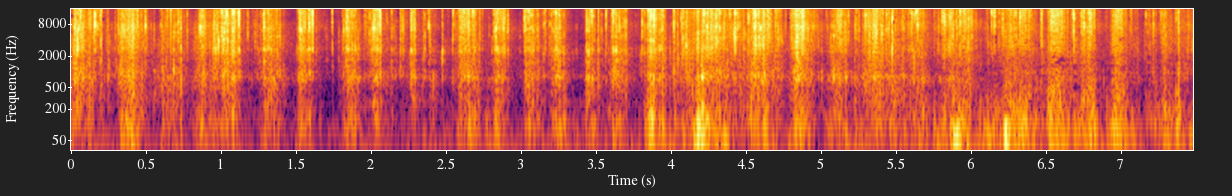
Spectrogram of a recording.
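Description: Long nails tap and scratch across the cellophane-covered front of a plastic PS4 game case still in its shrink wrap. The result is a rapid, uneven run of short, bright crinkly taps and scraping rustles that die away almost instantly, with little low-end body.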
